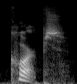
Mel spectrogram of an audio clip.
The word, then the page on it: corpse: American English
